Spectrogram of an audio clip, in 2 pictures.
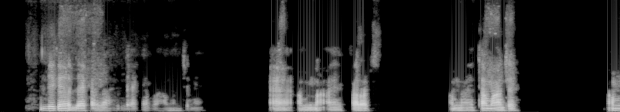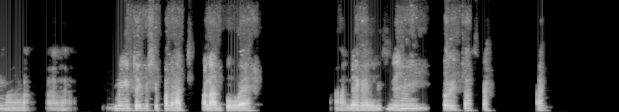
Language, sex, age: Wolof, male, 25-35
